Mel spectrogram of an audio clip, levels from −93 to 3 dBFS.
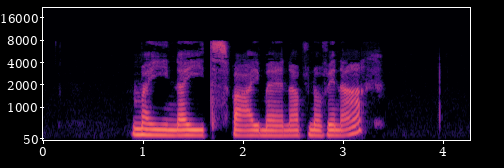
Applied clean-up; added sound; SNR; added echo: none; none; none; none.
